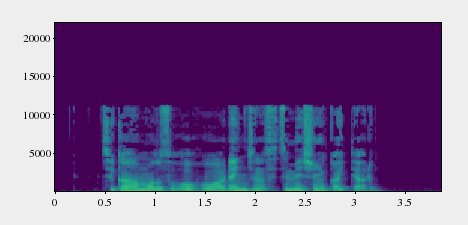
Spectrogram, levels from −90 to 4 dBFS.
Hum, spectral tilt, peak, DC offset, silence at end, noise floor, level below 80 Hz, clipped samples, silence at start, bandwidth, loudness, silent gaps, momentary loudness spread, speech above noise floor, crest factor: none; -5 dB/octave; -12 dBFS; under 0.1%; 0.6 s; -82 dBFS; -64 dBFS; under 0.1%; 0.45 s; 11.5 kHz; -30 LUFS; none; 11 LU; 53 dB; 18 dB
